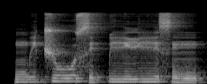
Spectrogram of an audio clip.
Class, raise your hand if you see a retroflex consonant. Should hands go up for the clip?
no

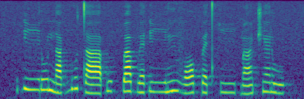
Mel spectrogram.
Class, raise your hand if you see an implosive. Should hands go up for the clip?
yes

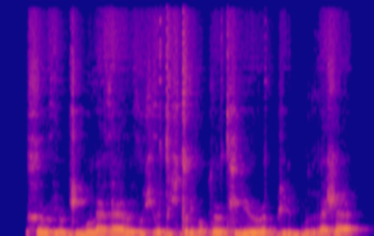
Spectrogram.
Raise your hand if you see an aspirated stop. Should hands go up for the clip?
no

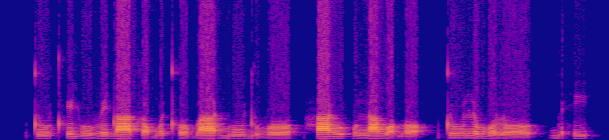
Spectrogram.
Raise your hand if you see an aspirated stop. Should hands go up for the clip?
yes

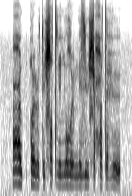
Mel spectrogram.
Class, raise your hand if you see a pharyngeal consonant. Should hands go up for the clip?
yes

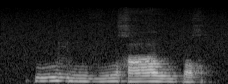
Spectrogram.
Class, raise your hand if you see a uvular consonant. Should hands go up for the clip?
yes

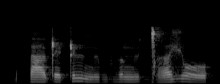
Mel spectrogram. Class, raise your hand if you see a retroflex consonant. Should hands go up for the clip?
yes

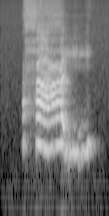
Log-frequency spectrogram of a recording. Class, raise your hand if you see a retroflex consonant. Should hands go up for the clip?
no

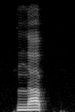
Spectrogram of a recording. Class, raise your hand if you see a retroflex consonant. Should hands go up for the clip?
no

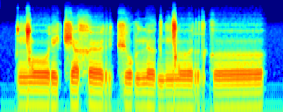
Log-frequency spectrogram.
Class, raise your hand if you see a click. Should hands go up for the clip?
yes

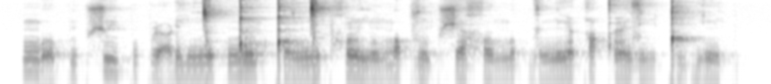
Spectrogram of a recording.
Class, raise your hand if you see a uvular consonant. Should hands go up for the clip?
yes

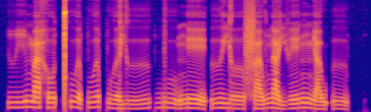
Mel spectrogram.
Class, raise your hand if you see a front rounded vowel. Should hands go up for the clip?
no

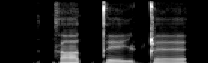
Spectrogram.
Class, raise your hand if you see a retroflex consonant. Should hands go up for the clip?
yes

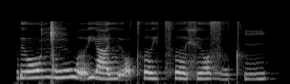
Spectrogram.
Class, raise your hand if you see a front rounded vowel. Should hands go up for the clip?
no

